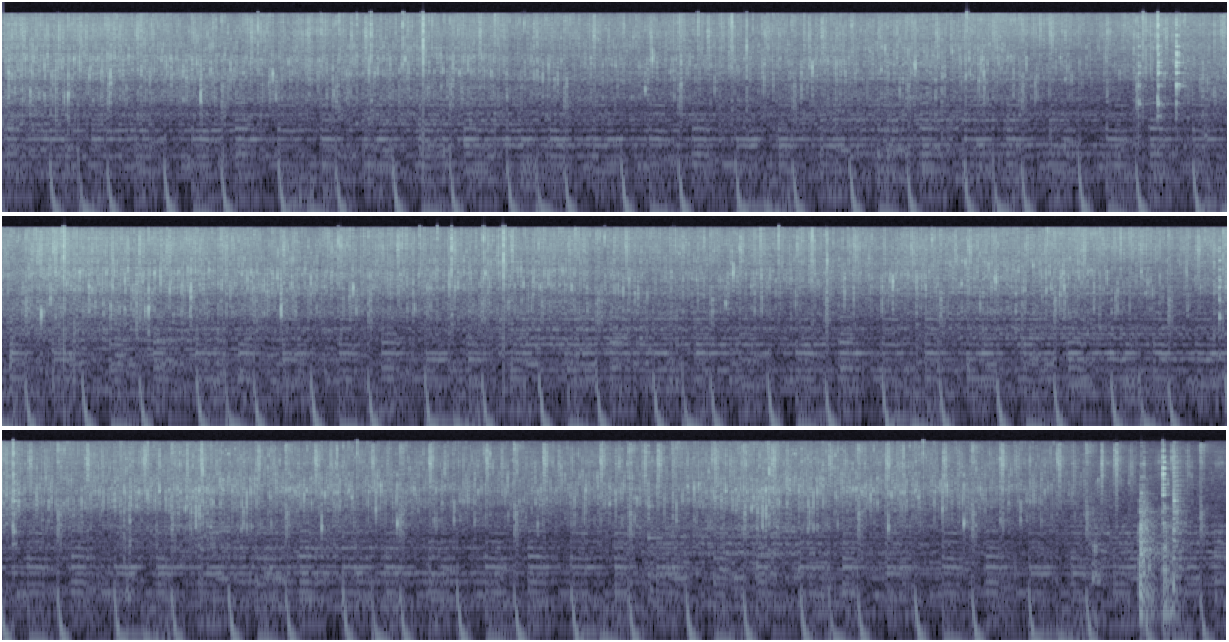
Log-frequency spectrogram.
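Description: Breaded meat cutlets deep-frying in a steel pot of hot oil: steady sizzling with dense crackling.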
